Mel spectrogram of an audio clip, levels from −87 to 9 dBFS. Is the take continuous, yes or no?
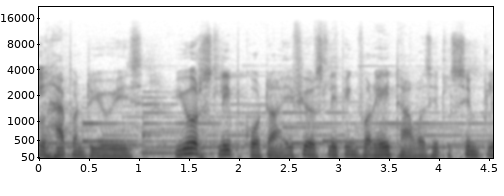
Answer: yes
